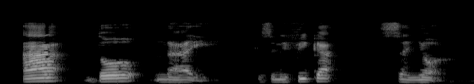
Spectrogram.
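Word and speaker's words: אֲדֹנָי: El queré de esto o cómo debe leerse esto es este que dice aquí Adonai, que significa Señor.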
